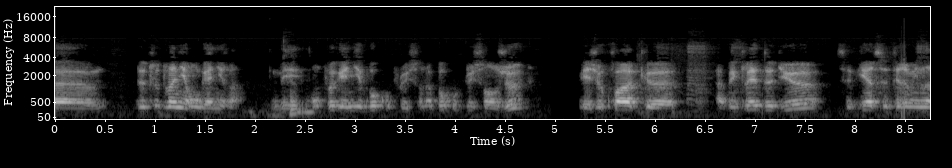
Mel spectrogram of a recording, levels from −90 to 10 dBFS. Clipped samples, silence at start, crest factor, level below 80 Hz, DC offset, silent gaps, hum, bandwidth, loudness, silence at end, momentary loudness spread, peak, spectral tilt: under 0.1%; 0 s; 22 dB; -78 dBFS; under 0.1%; none; none; 8 kHz; -30 LUFS; 0 s; 16 LU; -10 dBFS; -3.5 dB/octave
